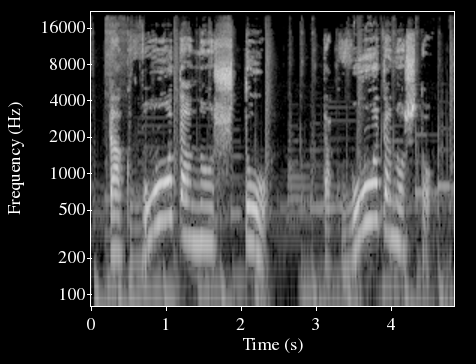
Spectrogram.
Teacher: Please bear in mind that here we put emphasis on вот and on что.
